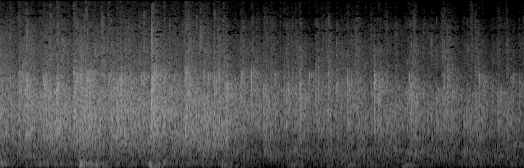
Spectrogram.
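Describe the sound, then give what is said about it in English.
Steady audience applause for everyone in Costa Rica who was saved, many hands clapping together in a dense, crackling wash that holds fairly loud throughout and eases off slightly toward the end. “So just give a round of applause for everyone in Costa Rica who is saved.”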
